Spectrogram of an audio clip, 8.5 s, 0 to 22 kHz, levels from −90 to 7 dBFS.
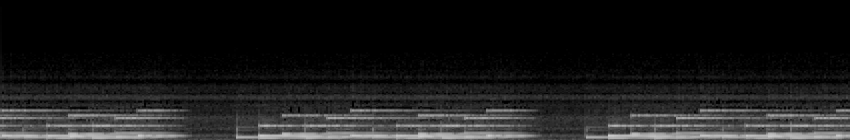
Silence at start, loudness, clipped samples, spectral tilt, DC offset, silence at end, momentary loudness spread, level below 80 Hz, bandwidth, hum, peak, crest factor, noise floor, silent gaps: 0 s; -19 LUFS; under 0.1%; -2.5 dB/octave; under 0.1%; 0 s; 11 LU; -64 dBFS; 7.4 kHz; none; -4 dBFS; 16 dB; -55 dBFS; none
